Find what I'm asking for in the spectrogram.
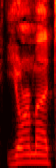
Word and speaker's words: Jorma: So it was, so I think his name, is it pronounced Jorma or Yorma? – It's spelled Jorma. I watched a thing. Similarly, I was like, I'm going to say his name a bunch. So I watched John Mulaney introduce him on a panel, and he referred to him as Yorma Taconi.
